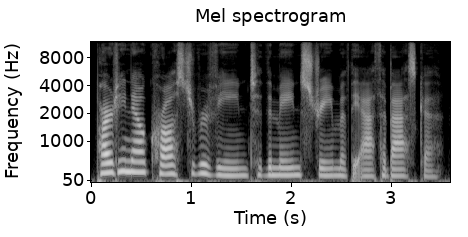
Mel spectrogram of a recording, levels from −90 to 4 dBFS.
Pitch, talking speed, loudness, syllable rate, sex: 185 Hz, 215 wpm, -22 LUFS, 5.7 syllables/s, female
